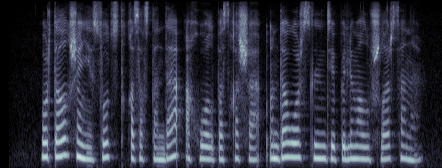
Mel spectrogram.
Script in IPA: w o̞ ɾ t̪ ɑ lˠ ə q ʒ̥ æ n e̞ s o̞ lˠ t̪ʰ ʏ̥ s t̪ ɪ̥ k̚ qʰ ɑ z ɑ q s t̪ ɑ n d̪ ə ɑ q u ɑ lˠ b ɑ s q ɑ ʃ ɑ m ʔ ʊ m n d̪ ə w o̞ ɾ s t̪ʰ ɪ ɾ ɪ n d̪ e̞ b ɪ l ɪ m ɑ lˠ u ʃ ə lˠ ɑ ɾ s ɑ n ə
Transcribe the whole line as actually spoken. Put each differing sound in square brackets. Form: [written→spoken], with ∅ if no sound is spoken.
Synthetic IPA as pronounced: w o̞ ɾ t̪ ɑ lˠ ə q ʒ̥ æ n e̞ s o̞ lˠ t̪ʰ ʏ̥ s t̪ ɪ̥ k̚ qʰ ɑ z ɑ q s t̪ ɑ n d̪ [ə→ɑ] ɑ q u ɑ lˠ b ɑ s q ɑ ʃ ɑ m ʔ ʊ [m→∅] n d̪ [ə→ɑ] w o̞ ɾ s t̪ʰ ɪ [ɾ→l] ɪ n d̪ e̞ b ɪ l ɪ m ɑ lˠ u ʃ ə lˠ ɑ ɾ s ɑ n ə

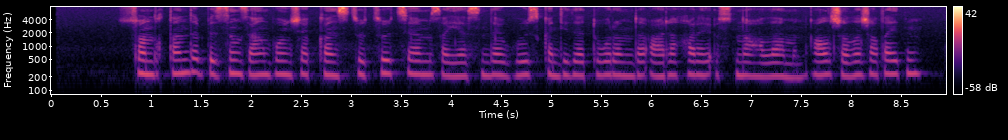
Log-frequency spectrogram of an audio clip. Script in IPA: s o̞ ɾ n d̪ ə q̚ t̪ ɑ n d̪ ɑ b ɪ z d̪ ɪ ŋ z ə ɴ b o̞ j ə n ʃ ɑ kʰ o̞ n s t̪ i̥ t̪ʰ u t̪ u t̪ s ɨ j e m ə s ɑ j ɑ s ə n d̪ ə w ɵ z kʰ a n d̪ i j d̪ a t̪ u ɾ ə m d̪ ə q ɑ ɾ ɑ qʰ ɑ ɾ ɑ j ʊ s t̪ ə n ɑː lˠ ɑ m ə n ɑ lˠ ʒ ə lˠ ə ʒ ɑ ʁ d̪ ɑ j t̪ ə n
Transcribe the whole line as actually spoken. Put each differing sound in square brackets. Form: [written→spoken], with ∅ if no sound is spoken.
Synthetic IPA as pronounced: s o̞ [ɾ→∅] n d̪ ə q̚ t̪ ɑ n d̪ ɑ b ɪ z d̪ ɪ ŋ z [ə→ɑ] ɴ b o̞ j ə n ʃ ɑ kʰ o̞ n s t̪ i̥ [t̪ʰ→t̪] u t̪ u t̪ s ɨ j [e→a] m ə [s→z] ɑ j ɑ s ə n d̪ [ə→ɑ] w ɵ z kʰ a n d̪ i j d̪ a t̪ u ɾ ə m d̪ ə [q→ʔ] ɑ ɾ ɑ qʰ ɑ ɾ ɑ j ʊ s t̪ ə n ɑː lˠ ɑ m ə n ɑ lˠ ʒ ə lˠ ə ʒ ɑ ʁ d̪ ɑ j t̪ ə n

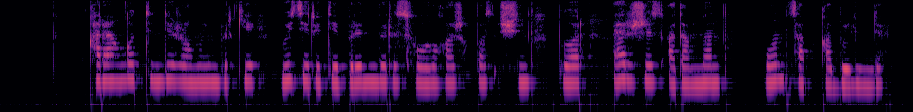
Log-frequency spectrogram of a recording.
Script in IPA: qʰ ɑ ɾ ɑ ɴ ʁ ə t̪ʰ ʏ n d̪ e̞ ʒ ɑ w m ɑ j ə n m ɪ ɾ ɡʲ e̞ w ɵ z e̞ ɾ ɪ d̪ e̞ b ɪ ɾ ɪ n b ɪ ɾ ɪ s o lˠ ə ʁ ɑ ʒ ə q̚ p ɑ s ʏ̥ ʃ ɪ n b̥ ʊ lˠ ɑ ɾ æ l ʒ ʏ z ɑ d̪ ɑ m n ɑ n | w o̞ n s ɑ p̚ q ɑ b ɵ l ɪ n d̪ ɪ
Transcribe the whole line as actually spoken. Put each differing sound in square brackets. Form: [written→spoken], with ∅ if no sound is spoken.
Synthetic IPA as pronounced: qʰ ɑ ɾ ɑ ɴ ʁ ə t̪ʰ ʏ n d̪ e̞ ʒ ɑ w m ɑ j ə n [m→b] ɪ ɾ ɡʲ e̞ w ɵ z e̞ ɾ ɪ d̪ e̞ b ɪ ɾ ɪ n b ɪ ɾ ɪ s o lˠ ə ʁ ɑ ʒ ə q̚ p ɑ s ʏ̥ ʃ ɪ n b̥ ʊ lˠ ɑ ɾ æ [l→ɾ] ʒ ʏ z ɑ d̪ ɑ m n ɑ n | w o̞ n s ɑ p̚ q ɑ b ɵ l ɪ n d̪ ɪ

